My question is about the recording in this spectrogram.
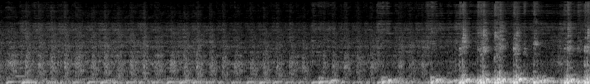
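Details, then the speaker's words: BMW E36 Coupe, first start of freshly installed M52B28 2.8 six from a Z3 after refitting the fuel pump relay: steady cranking about four seconds, then it catches and settles into an even, strong idle. Normal engine start. "Take that as a victory. Fuck yes. She runs."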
